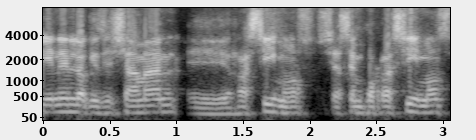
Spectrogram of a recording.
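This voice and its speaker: A man speaks with ordinary pitch variation. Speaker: teacher. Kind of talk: online class lecture. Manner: fast.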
